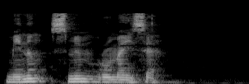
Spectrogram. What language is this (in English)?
Uyghur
